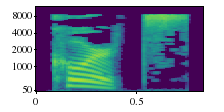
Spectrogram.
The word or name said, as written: court's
